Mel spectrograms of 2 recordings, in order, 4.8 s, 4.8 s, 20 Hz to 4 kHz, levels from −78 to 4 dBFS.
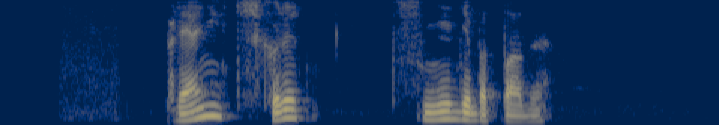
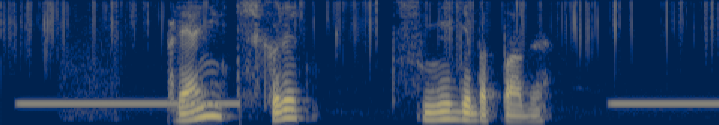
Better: first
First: none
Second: background sound (Crumpling, crinkling + Telephone); 11 dB below the speech

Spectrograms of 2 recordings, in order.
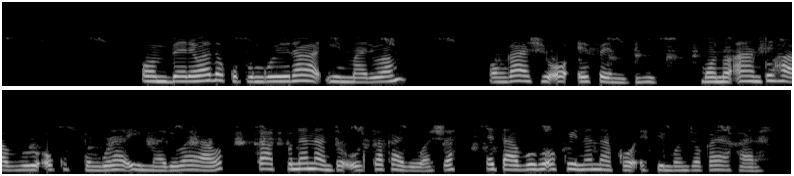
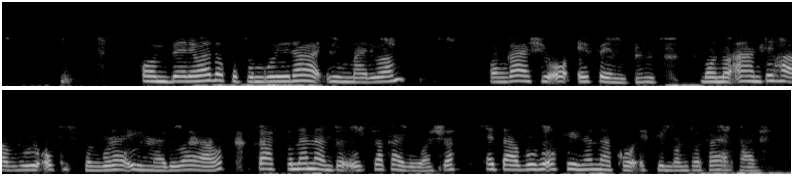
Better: first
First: none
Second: noise reduction (neural mask model Resemble Enhance denoiser)

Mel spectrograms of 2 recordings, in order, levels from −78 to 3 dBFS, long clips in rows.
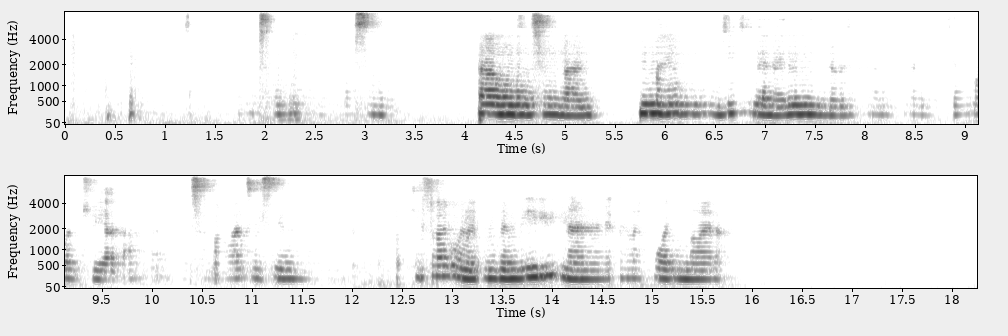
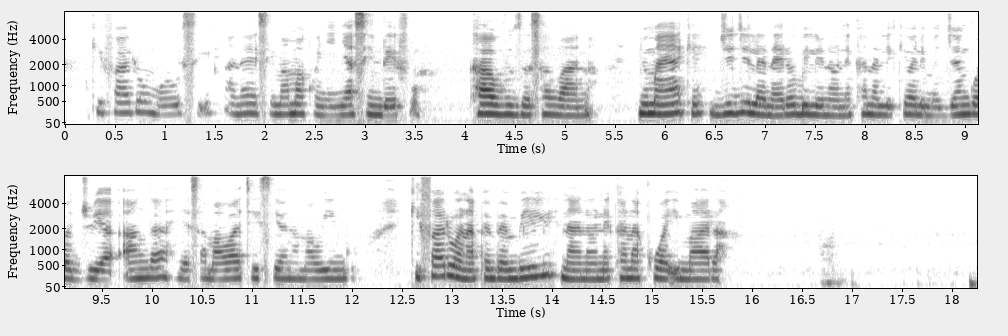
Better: second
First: noise reduction (neural mask model DeepFilterNet 3)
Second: none

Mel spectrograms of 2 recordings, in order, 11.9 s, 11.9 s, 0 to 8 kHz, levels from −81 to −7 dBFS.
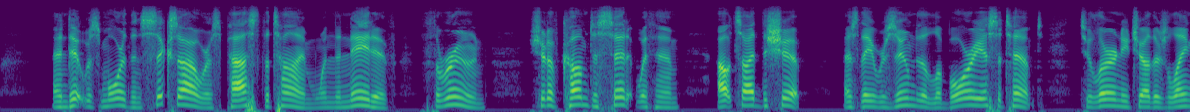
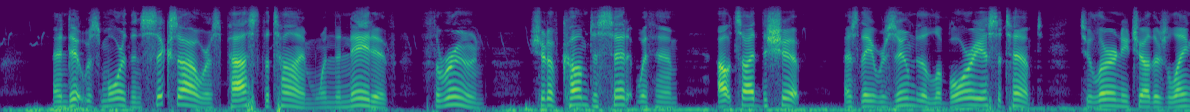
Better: first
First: none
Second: background sound (Bird); 12 dB below the speech

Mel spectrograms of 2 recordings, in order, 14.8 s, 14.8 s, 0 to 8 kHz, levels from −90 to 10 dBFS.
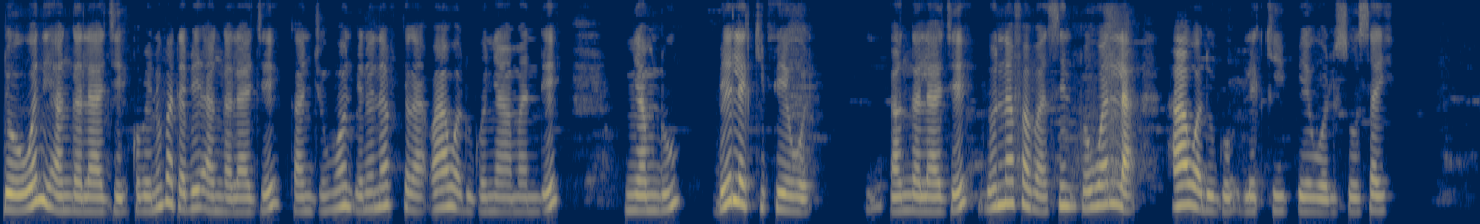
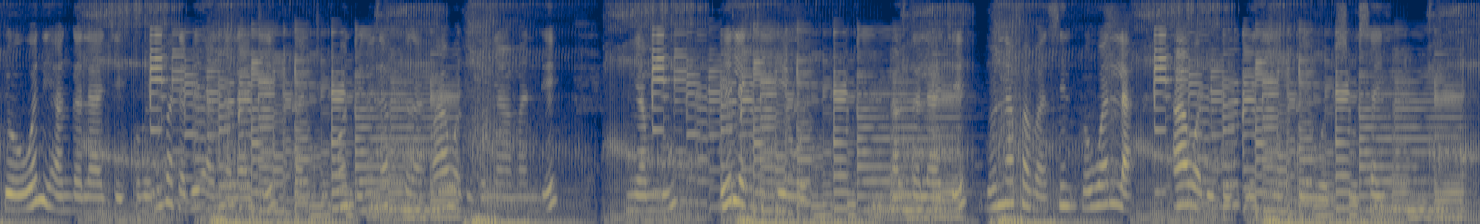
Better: first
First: none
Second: background sound (Breathing + Guitar); as loud as the speech

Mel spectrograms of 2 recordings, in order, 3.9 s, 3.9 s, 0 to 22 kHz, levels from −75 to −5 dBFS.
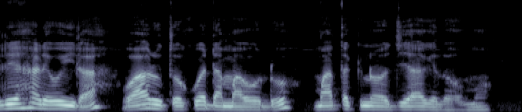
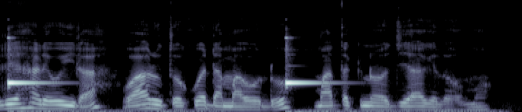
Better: first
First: none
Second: background sound (Marimba, xylophone); 5 dB above the speech

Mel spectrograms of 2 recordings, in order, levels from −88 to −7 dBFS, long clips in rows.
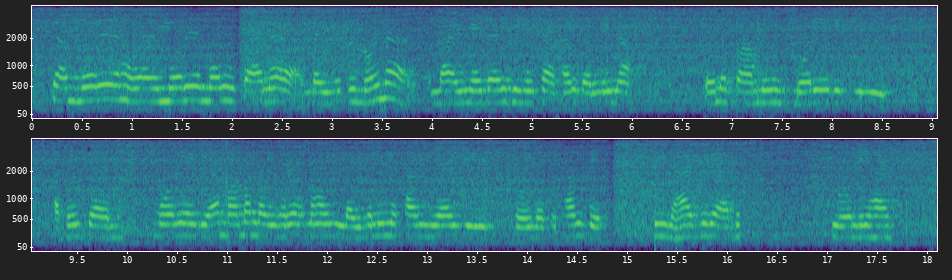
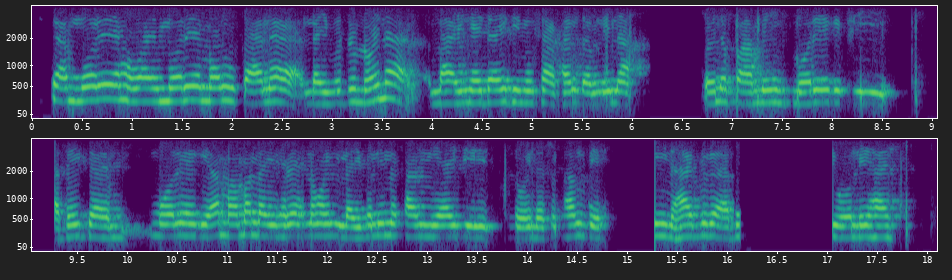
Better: second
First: background sound (Fire); 10 dB below the speech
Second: none

